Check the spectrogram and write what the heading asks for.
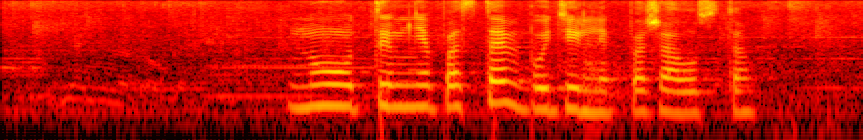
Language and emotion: Russian, neutral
